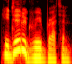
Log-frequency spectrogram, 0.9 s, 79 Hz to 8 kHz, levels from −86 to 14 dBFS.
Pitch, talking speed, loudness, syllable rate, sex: 140 Hz, 265 wpm, -16 LUFS, 6.9 syllables/s, male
